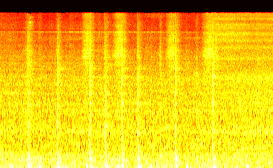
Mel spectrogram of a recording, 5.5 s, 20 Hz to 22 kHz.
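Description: Class 390 Pendolino electric train rolling slowly past: a steady rumble of wheels on track, with wheel clicks over rail joints about every half second that stop about four seconds in.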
